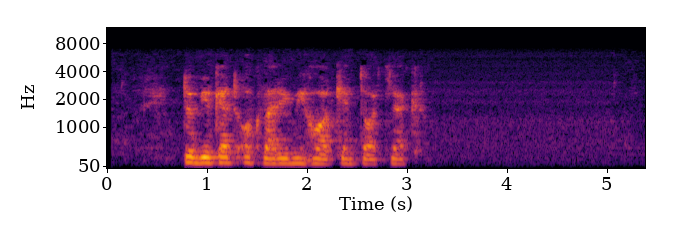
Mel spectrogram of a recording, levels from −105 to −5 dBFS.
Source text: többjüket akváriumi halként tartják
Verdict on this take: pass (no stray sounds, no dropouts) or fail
pass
